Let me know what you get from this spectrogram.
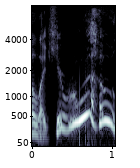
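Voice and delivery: high, hammed-up woohoo, drawn out slowly; playful self-imitated whoop; mock cheer. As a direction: cheer like showing off a trophy. Showing the doctor his sleep graphs.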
